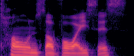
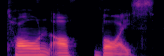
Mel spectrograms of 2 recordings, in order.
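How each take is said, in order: First: "tones of voices" with an added plural s on both nouns; wrong plural form. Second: Said in the usual way. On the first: Shown as a demonstration. Teacher showing students the wrong plural, said slowly. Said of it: "not tones of voices". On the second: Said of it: "No plural to any one of them".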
